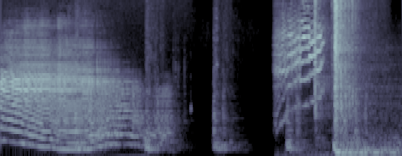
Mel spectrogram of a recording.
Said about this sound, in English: The door was already unlocked when I turned my key. I opened the door, hoping for the best.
